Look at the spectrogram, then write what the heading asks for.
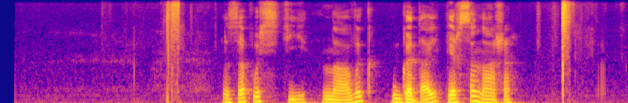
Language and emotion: Russian, neutral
